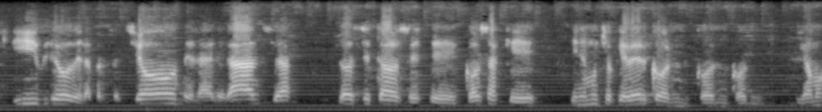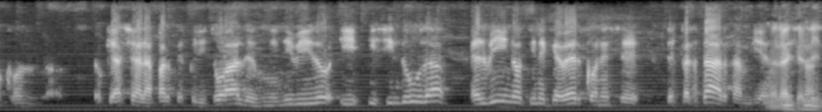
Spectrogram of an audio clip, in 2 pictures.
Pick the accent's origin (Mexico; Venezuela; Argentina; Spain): Argentina; Concordia, Entre Ríos; Yo soy de Concordia, estoy ahí, voy y vengo, uh-huh. La verdad es que voy y vengo, pero es mi ciudad, es mi lugar, es mi paisaje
